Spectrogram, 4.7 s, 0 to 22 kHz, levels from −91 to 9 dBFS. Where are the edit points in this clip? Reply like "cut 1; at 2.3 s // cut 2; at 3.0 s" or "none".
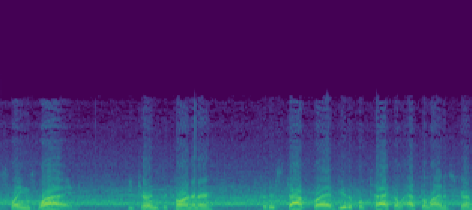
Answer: cut 1; at 1.9 s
